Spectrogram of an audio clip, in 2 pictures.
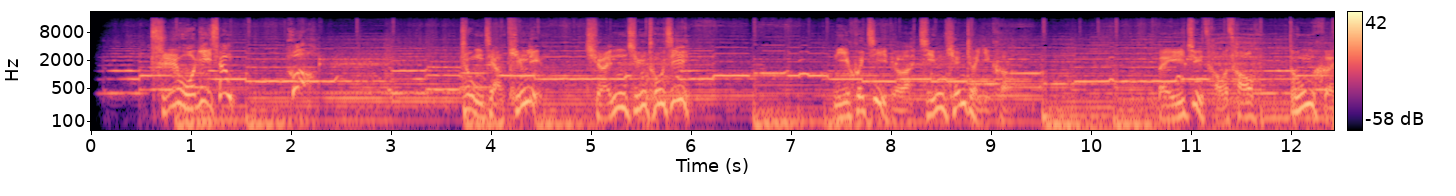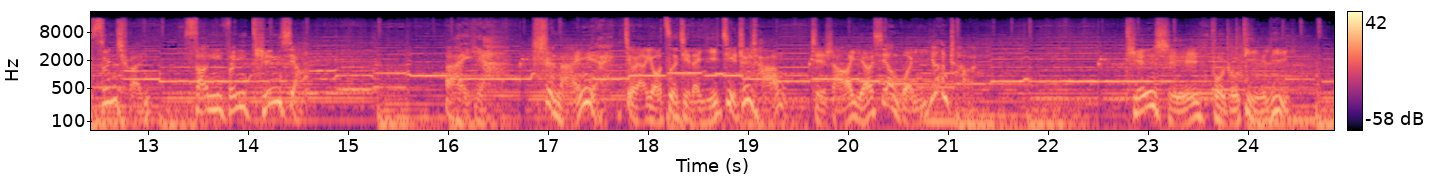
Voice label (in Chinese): qingnian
